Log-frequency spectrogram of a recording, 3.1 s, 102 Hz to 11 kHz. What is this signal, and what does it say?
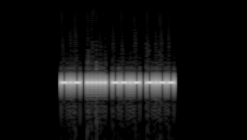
Morse code, heard as a keyed tone, about 46 wpm, 700 Hz. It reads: K5QY
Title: USA Call Signs - 4 Characters - 6x Character Spacing - 45wpm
